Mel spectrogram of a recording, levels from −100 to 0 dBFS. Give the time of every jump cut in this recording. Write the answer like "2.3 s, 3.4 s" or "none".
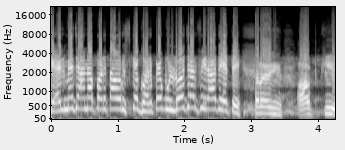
3.1 s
